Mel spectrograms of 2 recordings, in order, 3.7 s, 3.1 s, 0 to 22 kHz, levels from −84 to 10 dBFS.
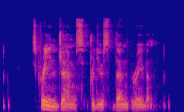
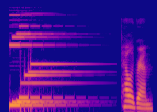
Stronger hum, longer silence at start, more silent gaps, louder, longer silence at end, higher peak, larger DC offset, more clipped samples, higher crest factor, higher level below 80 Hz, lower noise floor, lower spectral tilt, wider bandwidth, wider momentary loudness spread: neither; about the same, 0.05 s vs 0.15 s; second, none vs 2.33-2.40 s; second, -26 LUFS vs -19 LUFS; first, 0.3 s vs 0.1 s; second, -6 dBFS vs -2 dBFS; neither; neither; about the same, 22 dB vs 18 dB; about the same, -60 dBFS vs -58 dBFS; about the same, -53 dBFS vs -56 dBFS; about the same, -3.5 dB/octave vs -3.5 dB/octave; second, 11.5 kHz vs 14 kHz; second, 11 LU vs 20 LU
